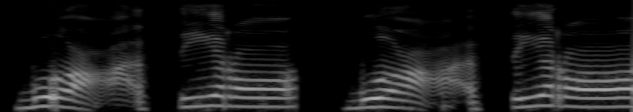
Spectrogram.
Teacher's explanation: rohnya tebal karena berharokat fathah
